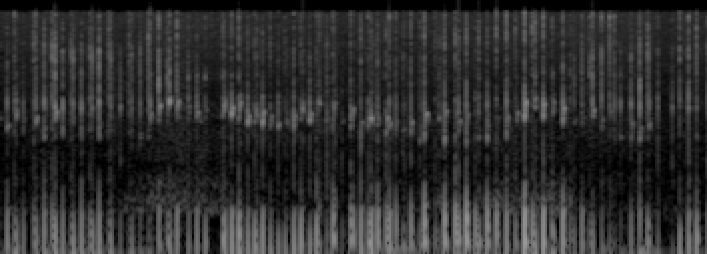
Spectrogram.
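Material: Tempered glass.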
